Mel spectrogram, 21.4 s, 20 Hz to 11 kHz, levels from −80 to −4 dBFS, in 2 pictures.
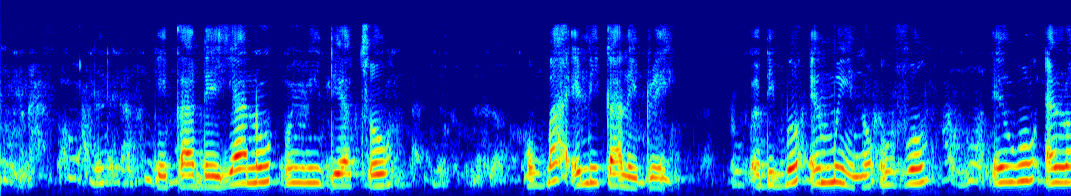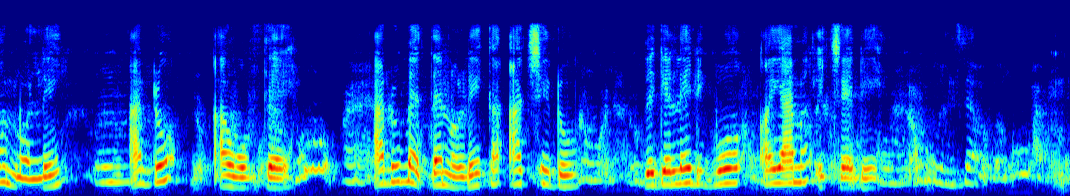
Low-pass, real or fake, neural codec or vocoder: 7.2 kHz; fake; codec, 16 kHz, 4.8 kbps, FACodec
